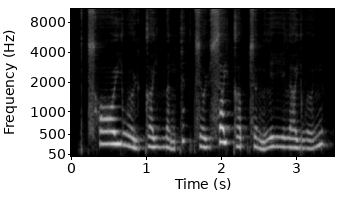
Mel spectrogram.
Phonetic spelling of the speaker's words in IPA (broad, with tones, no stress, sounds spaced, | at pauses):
t͡sʰ ɔː˧ j w ɵ˨˩ ɥ k ɐ˨ j n̪ ɐ˨˩ n k ɪ˥ k̚ t͡s ɵ˨ ɥ s ɐ˥ j k ɐ˨˥ p̚ s ɵ˨˩ n l iː˨ l ɐ˨ j w ɵ˨˥ n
